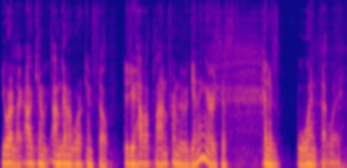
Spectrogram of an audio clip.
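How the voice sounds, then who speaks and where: A man's voice: medium pitch, steady tone, quick pace, a little mellow, slight background noise. A man in his thirties hosting a conversation, informally feeling his way through his questions. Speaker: podcast host, interviewer. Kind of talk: casual interview chat. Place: small indoor podcast studio. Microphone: studio mic on boom arm, headphones.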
